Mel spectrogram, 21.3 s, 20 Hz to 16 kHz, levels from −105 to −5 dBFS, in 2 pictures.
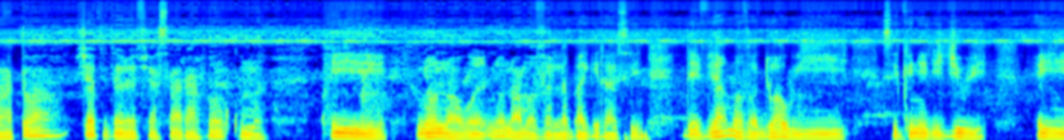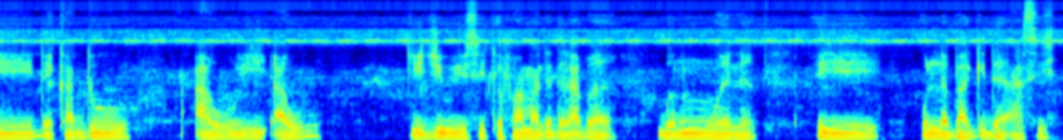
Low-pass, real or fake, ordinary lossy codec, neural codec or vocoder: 14.4 kHz; real; Opus, 24 kbps; none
